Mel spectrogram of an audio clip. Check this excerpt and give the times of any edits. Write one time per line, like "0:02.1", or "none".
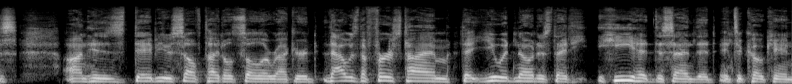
0:03.2
0:04.5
